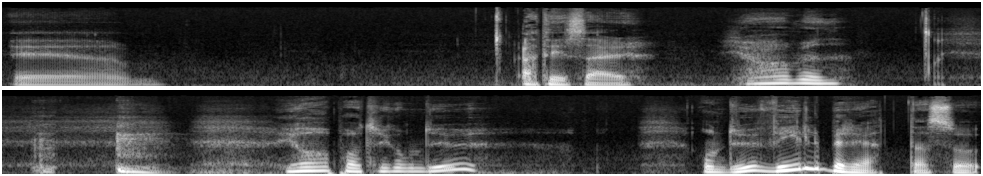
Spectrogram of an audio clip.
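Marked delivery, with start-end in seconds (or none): 3.7-9.8 higher, sugary mock-polite nudge; mock overly careful. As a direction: tiptoe around him like you fear offending. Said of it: "så himla så här försiktigt".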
